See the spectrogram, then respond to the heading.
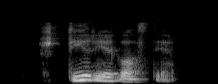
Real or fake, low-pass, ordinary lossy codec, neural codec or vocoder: real; 7.2 kHz; none; none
